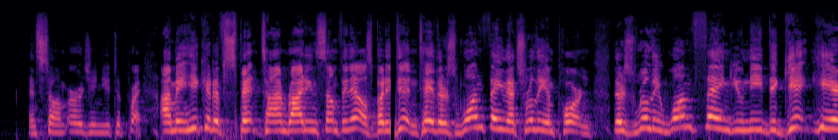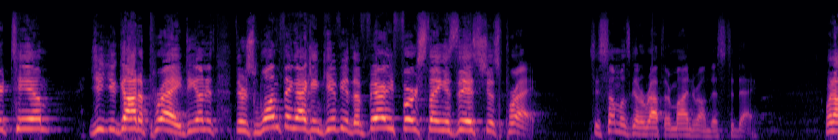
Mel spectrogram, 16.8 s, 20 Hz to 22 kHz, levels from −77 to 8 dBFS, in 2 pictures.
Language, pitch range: English, 190-245 Hz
